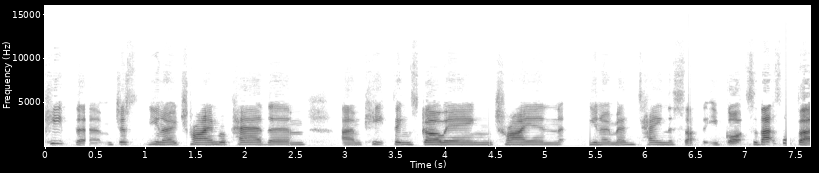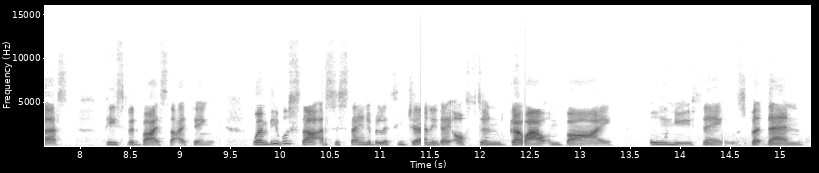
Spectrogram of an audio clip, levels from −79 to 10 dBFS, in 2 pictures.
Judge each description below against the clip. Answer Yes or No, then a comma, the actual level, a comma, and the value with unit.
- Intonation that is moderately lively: No, narrow, 2.3 semitones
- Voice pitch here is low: No, high, 200 Hz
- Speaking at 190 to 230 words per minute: Yes, fast, 205 wpm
